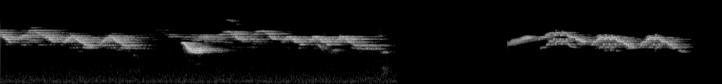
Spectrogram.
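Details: A Veery gives a long, breezy, spiralling phrase with a downward slur in the middle. After about a second of silence comes a shorter, wavering, descending phrase.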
